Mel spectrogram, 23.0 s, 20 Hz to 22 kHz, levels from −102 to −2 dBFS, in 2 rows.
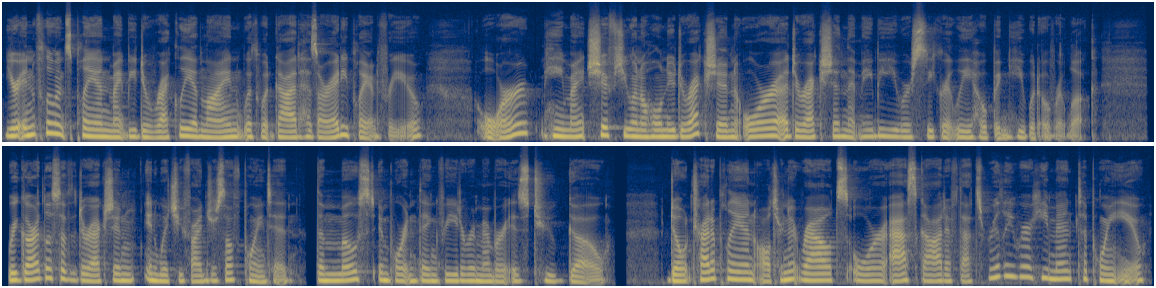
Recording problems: none

